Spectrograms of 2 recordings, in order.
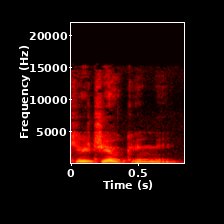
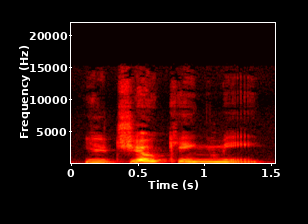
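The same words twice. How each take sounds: First: Hushed, disbelieving mutter; quiet disbelief. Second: JOKING drawn out in slow disbelief. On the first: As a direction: say it low to yourself in disbelief. Retelling her disbelief, first take. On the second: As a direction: stretch out the word JOKING, stunned. Retelling her disbelief, emphatic repeat. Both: Retold or imitated.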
